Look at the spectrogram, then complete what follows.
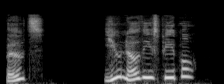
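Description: A man voicing a naive young noblewoman in an audiobook, fretful and highly emotional. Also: big pitch swings, slow pace, dry recording, clean studio sound, exaggerated voice. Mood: hurt disbelief. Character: naive, panicky young noblewoman, tearful and indignant. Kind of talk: audiobook character dialogue.

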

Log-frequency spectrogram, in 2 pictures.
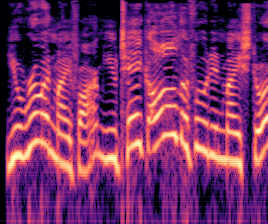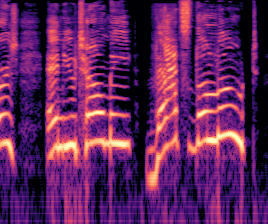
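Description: A man voicing a gnarled, aggrieved old farmer with a high, strained rustic voice in an audiobook. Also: animated, a little slow, a bit bright, no room sound, studio quality, full character voice. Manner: pleading, indignant outbursts. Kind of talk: audiobook character voice.

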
